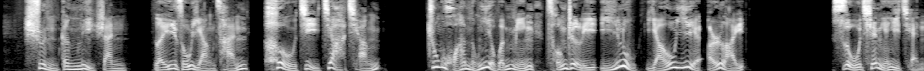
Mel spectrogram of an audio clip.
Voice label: 男-农业-农业飞机治防宣传简介, 配音案例; 绿康

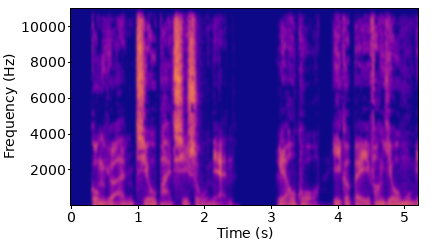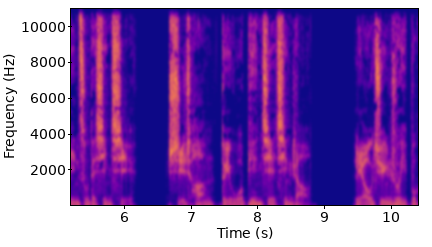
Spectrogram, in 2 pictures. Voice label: 男 旅游 宣传, 配音; 天波杨府旅游宣传

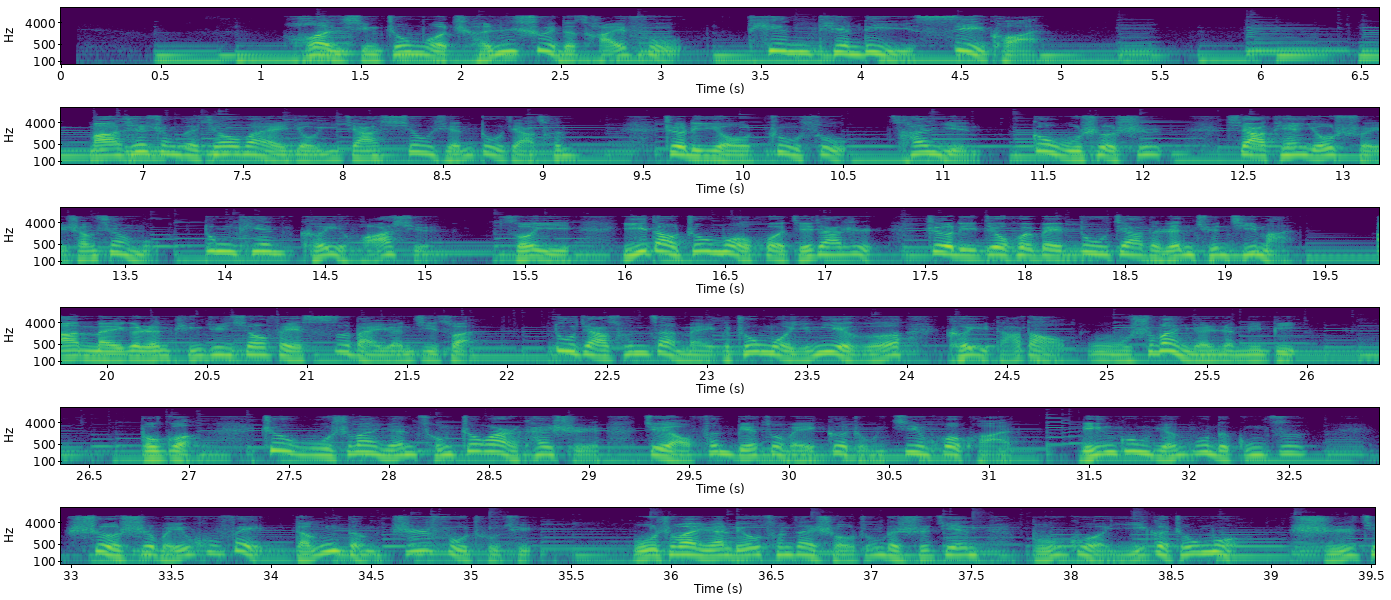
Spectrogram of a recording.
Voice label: 男, 宣传片, 卡通感; 交行添天利

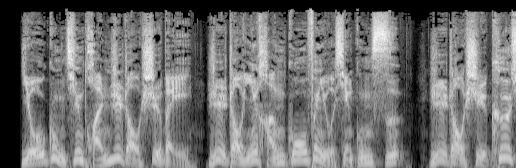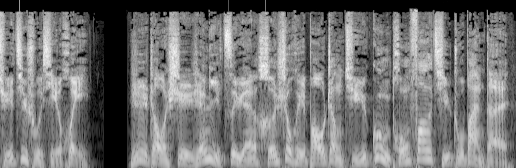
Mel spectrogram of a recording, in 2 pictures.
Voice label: 男 专题; 全市青年创新创业挑战赛

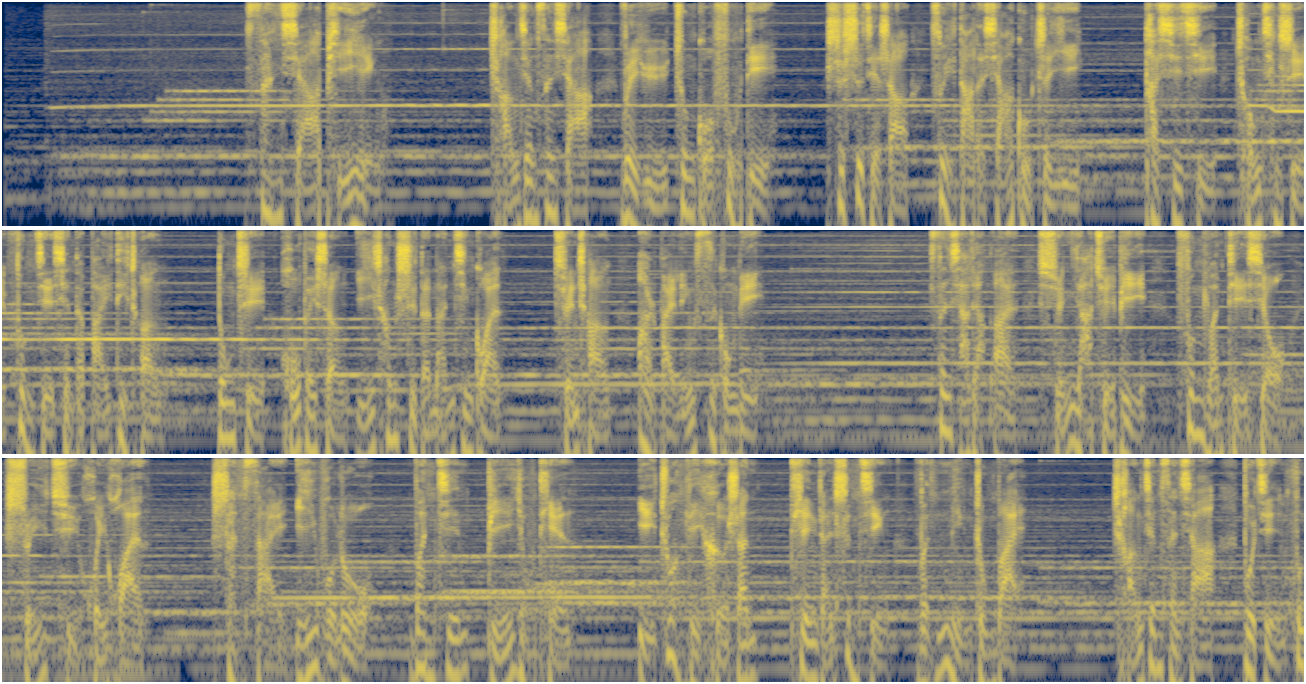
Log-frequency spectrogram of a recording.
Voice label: 男60 专题; 三峡皮影; 国语男声配音; 交广主播

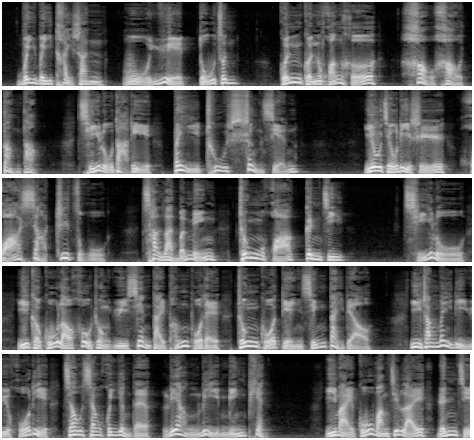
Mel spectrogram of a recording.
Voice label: 男 文化 宣传片; 中国齐鲁文化促进会宣传片

